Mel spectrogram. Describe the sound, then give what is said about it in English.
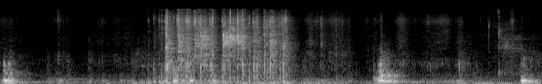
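A crisp riffle of shuffling a deck of cards lasting about a second, followed by quieter fluttering and brief handling clicks, with a few softer bursts of card movement later on. “All right, give them a shuffle.”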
